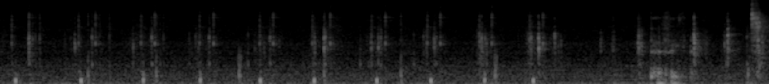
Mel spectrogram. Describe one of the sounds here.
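Footsteps clatter rhythmically up a wooden ladder.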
